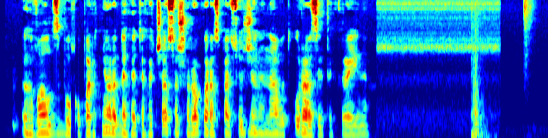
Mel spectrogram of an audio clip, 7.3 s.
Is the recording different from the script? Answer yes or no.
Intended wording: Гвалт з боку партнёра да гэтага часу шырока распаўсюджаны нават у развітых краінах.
no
